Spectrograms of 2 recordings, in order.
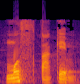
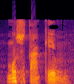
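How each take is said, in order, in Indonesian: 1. Konsonan setelah 'mu' itu bunyi f. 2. Konsonan setelah 'mu' itu bunyi s. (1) "tidak mengucapkan sin tetapi mengucapkan fa" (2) "misalkan mengucapkan mustaqim"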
